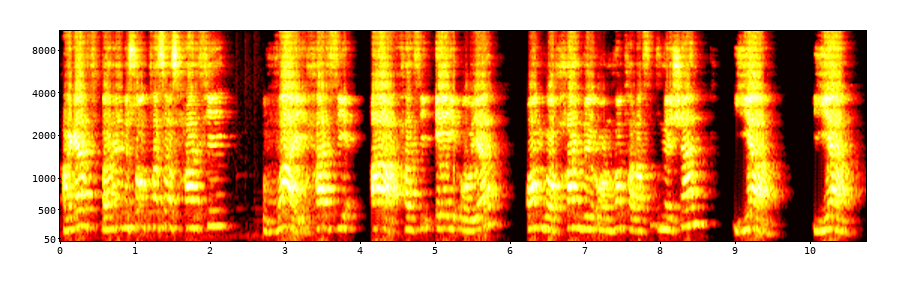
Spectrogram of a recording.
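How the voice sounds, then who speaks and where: Male Tajik teacher, high voice, measured drill delivery, distant mic with faint music behind. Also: fairly bright tone. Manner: slow, deliberate word-by-word pronunciation drills. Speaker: language teacher. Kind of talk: phonetics lesson. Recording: echoey room, mic far off, faint music.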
